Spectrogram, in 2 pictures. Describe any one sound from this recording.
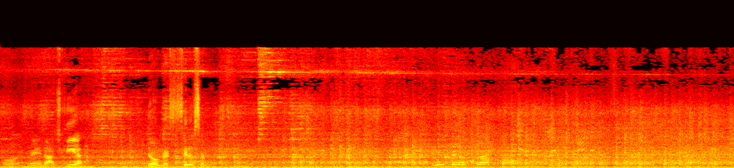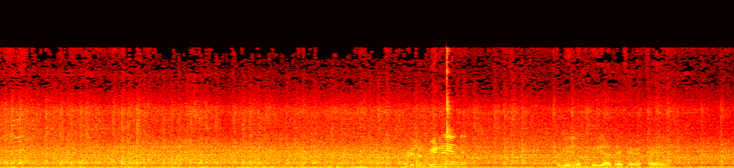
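A passenger train rumbles along its tracks in the distance.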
